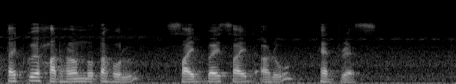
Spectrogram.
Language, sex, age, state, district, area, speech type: Assamese, male, 30-45, Assam, Lakhimpur, rural, read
